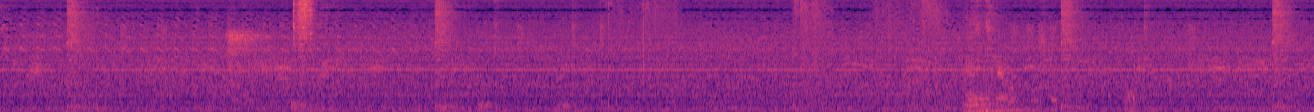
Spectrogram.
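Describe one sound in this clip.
Soft menu clicks sound now and then.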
